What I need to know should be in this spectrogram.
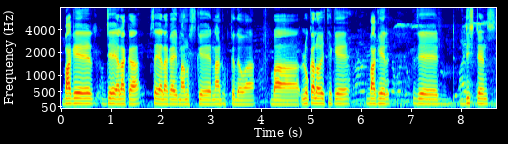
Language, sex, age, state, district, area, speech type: Bengali, male, 18-30, West Bengal, Uttar Dinajpur, urban, spontaneous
